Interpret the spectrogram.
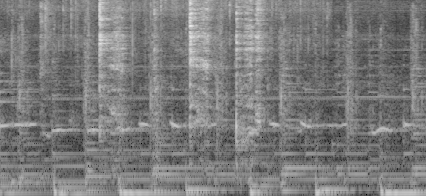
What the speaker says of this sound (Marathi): हे काजू आणि बदाम थोडंसं तूप टाकून भाजून घ्यायचं आहे।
